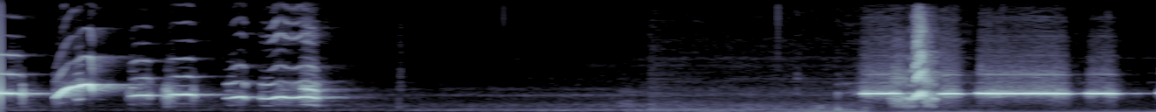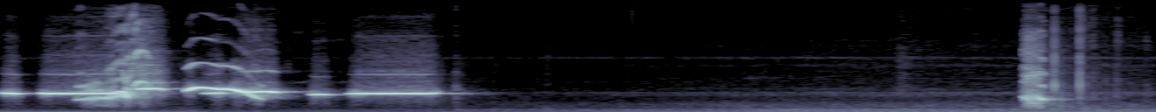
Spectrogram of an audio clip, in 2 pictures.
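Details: Pet cockatiel held in its owner's hand, one of two kept indoors, a normal pied and an albino: clear whistled phrases near one pitch with quick rising and falling slides, in bursts separated by silence, ending with a short chirp.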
